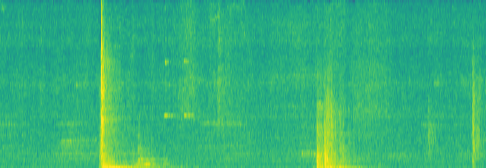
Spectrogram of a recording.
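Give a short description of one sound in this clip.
A heavy wooden door bangs open.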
